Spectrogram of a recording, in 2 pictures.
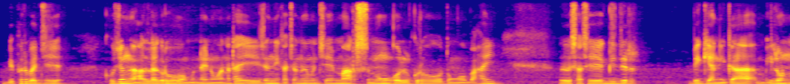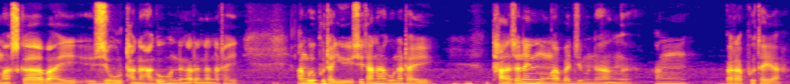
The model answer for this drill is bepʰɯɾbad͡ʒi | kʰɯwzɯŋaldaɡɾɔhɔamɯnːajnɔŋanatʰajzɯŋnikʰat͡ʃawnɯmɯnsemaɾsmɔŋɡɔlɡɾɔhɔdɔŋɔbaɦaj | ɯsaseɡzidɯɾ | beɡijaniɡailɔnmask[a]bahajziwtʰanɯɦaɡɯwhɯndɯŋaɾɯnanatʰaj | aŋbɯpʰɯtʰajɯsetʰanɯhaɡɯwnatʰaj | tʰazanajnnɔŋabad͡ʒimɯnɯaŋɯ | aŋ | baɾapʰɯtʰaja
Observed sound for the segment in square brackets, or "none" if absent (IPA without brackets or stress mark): a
